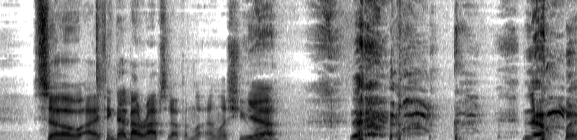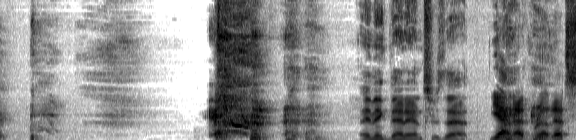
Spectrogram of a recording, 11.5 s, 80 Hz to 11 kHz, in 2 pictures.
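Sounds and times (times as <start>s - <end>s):
speech: 0.4s - 4.4s, 5.2s - 6.2s, 9.4s - 11.5s
person coughing harshly: 3.2s - 6.4s, 7.8s - 9.1s.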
